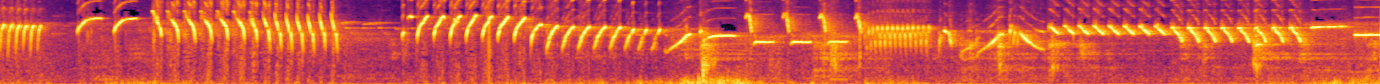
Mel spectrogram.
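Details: Singing canaries deliver a loud, varied song of rapid trills, repeated downward-sweeping notes, rolling buzzy phrases and sharp high chips, with barely a pause across the whole stretch.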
